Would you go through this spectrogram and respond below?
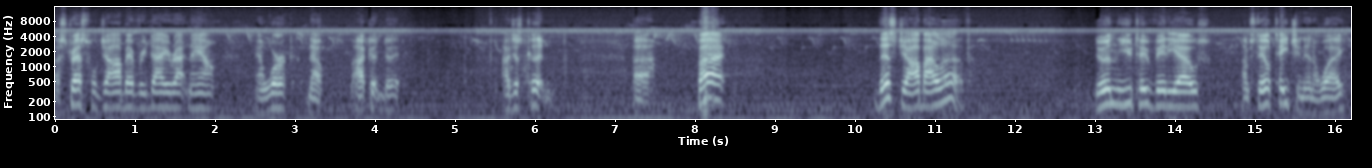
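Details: Adult man with long-standing multiple sclerosis who reports scanning speech with frequent pauses and word-finding difficulty that made him quit teaching physics; scanning speech (ataxic dysarthria).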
